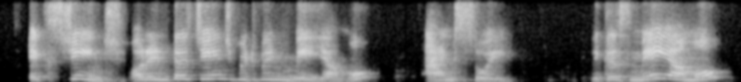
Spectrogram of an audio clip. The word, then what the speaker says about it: llamo: Me llamo, understand. It is not lamo. I remember last day, somebody had a question about how to pronounce double L. Yes. So you call it me llamo. Okay. It is Y pronunciation. It is not L.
